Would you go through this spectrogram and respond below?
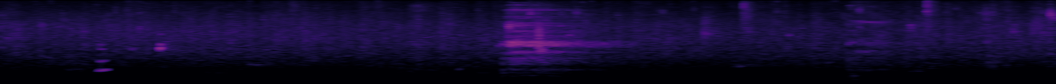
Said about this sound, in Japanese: それに、雨と聞くと、やはり濡れてしまうイメージが強いですよね。できれば屋内に入って雨宿りしたいですし、避けたいもの。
